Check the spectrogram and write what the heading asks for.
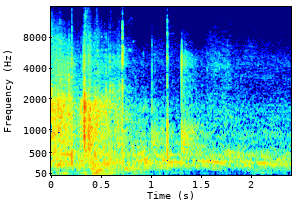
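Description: Applause dying away, ending in a few scattered single claps.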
